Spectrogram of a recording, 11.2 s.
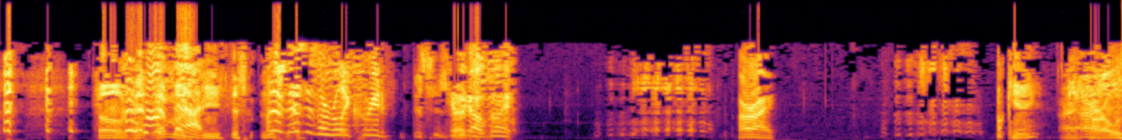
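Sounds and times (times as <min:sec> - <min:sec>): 
speech: 0:01.0 - 0:05.2, 0:07.4 - 0:07.8, 0:10.1 - 0:11.2
small grazing goat bleating: 0:04.5 - 0:05.2, 0:05.9 - 0:07.2, 0:08.8 - 0:10.0, 0:10.6 - 0:11.2.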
